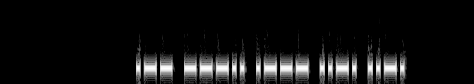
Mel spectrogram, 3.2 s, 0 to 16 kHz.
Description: Morse code, heard as a keyed tone, about 45 wpm, 700 Hz. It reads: W8JFF
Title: USA Call Signs - 5 Characters - Repeated 3x - 45wpm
